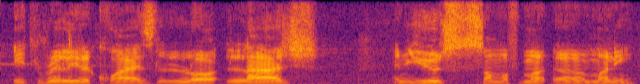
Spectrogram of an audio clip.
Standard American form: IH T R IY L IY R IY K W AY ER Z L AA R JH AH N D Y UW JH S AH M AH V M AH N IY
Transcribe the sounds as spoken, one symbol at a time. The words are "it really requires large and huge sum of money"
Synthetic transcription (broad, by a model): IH T R IY L IY R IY K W AY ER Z L AA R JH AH N Y UW Z S AH M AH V M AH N IY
